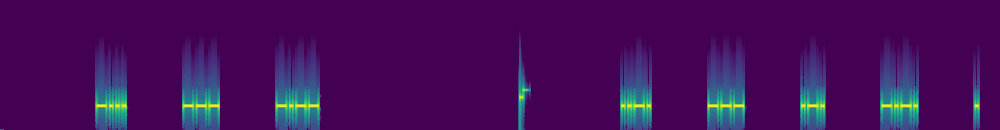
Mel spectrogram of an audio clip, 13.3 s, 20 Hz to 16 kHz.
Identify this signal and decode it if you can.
Morse code, heard as a keyed tone, about 28 wpm, spaced as for 10 wpm, 700 Hz. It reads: BOY FORCE
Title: 6x Character Spacing - Top 500 Words - 28wpm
